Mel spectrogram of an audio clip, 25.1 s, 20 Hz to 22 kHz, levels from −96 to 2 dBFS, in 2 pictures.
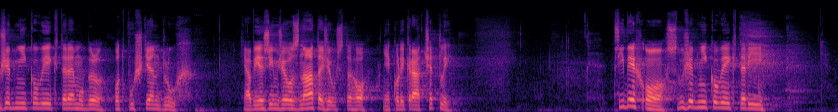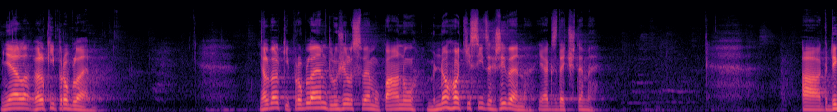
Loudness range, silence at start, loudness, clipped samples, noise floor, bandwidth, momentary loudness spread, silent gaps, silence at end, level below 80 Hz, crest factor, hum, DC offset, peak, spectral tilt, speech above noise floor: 6 LU; 0 s; -31 LUFS; under 0.1%; -70 dBFS; 15 kHz; 16 LU; none; 0 s; -80 dBFS; 24 dB; none; under 0.1%; -10 dBFS; -3.5 dB/octave; 39 dB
